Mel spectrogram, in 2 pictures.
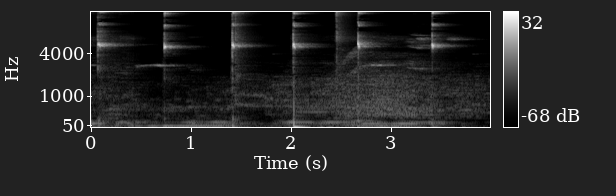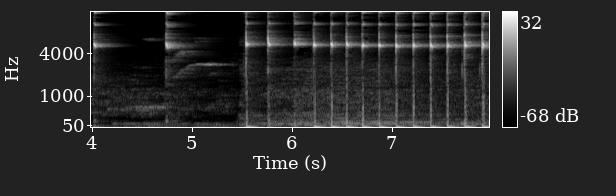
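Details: Ticking lovebird fighter: scattered sharp high chips at first, then speeding into a quick, regular series of about three ticks per second, with a faint low hum behind.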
